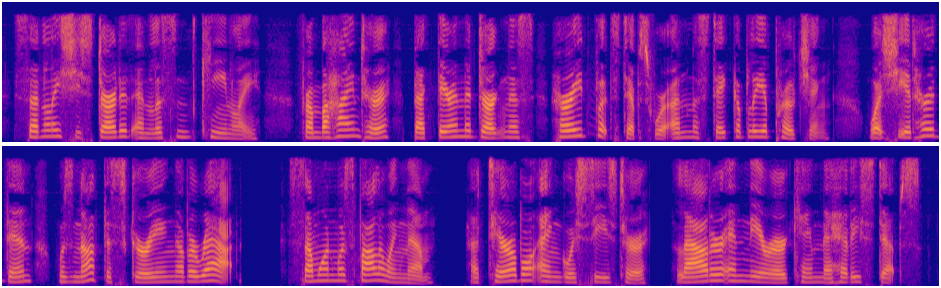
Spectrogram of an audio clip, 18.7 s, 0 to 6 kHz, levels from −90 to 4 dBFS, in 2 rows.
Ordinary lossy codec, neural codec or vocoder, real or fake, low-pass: MP3, 48 kbps; none; real; 5.4 kHz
